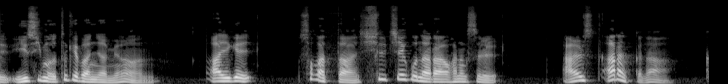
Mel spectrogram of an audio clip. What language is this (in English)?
Korean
